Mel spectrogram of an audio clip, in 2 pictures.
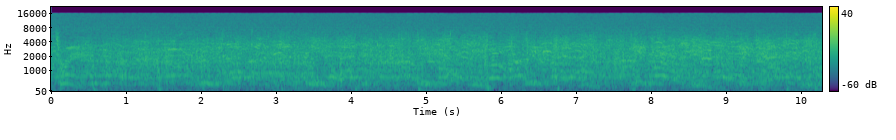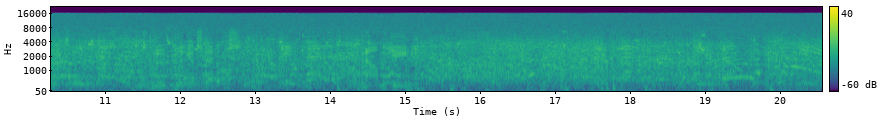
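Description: Basketball being dribbled on a hardwood court under the steady noise of a large arena crowd, many voices talking and shouting at once.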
